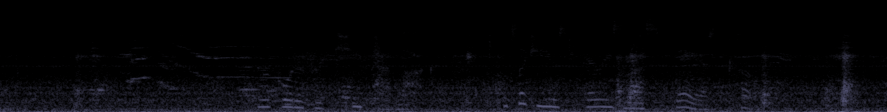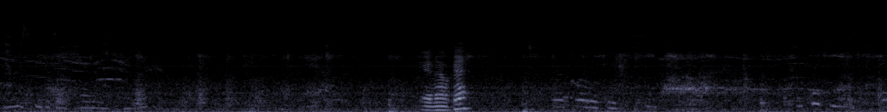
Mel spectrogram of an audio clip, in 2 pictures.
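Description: A young woman talks casually into a microphone, close by.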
